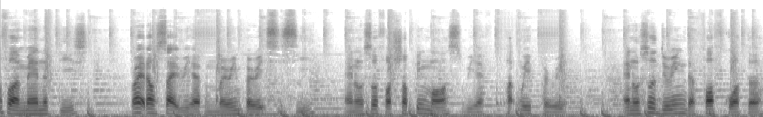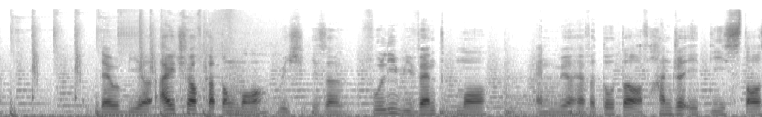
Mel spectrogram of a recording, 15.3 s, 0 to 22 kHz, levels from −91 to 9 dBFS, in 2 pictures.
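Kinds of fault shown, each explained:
Dropped samples: two isolated, sharp clicks, one at 3.93 s and one at 4.74 s, each a single instant with no gap or loss of sound around it. Each shows as a thin vertical line across the spectrum. The likely cause is a tiny run of samples, a fraction of a millisecond's worth, going missing from the stream, so the waveform leaps straight from one value to a later one and that sudden step is heard as the click.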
